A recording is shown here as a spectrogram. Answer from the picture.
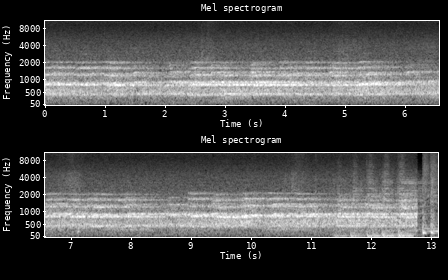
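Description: Two Russian hounds giving tongue on a hare's trail: long, drawn-out howling voices that overlap into a steady chorus, shifting pitch every few seconds.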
